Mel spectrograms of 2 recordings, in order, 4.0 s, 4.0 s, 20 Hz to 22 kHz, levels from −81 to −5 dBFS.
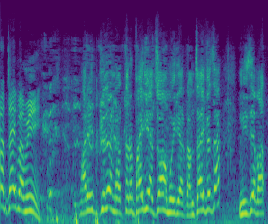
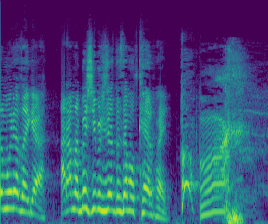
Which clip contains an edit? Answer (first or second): second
